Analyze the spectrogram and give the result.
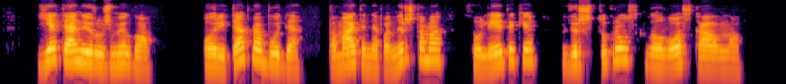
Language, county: Lithuanian, Vilnius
